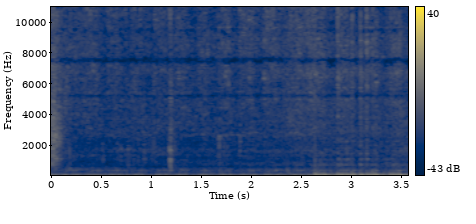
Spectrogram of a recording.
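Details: BMW E36 Compact 316i petrol at cold start, idling unevenly with a stumbling low chuffing beat; an air leak causing an emission fault, with a MAF sensor replacement as the fix.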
